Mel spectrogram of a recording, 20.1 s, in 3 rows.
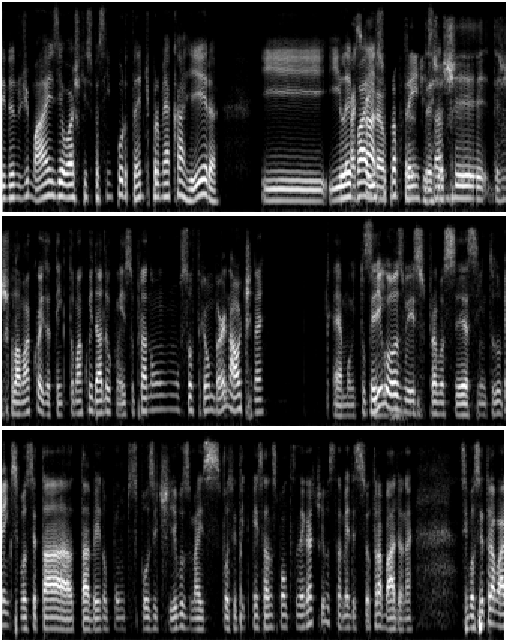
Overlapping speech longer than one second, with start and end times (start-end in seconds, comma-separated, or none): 4.6-6.0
